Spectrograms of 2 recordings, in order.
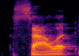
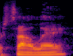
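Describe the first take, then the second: First: "salet" ending in a clear T; salet with sounded T. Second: "salé" ending in an open AY; salé, French-style ending. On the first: Offering viewers one way to say the word, "salet" with sounded T. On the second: Offering viewers another way to say it, "salé" ending in AY. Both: Shown as a demonstration. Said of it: "however you wanna say that".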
